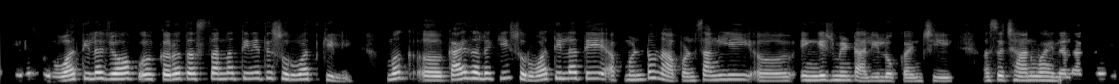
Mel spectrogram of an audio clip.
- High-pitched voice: Yes, high, 225 Hz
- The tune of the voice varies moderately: No, wide, 5.7 semitones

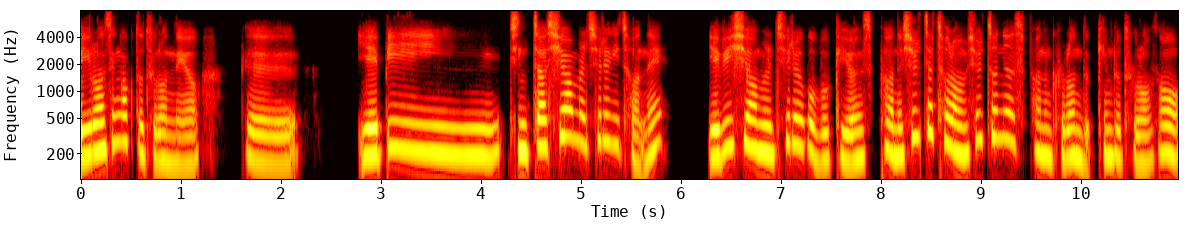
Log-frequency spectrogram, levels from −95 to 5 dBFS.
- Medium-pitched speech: No, high, 205 Hz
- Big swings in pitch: No, average, 4.7 semitones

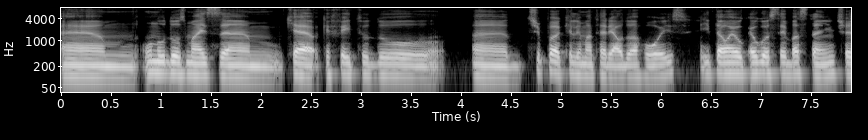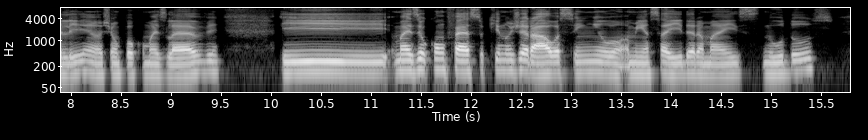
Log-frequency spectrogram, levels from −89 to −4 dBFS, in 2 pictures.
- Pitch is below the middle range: Yes, low, 120 Hz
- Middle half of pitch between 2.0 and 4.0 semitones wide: Yes, narrow, 2.4 semitones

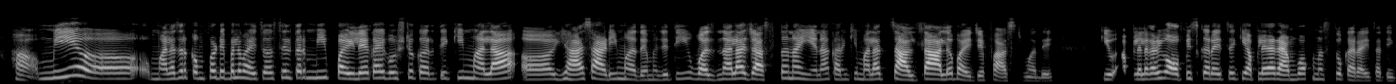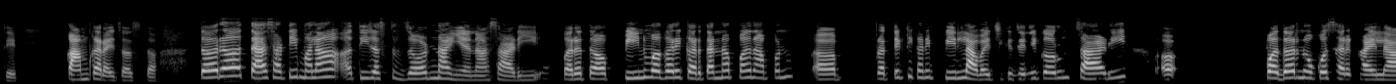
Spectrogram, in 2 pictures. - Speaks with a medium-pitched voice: No, very high, 260 Hz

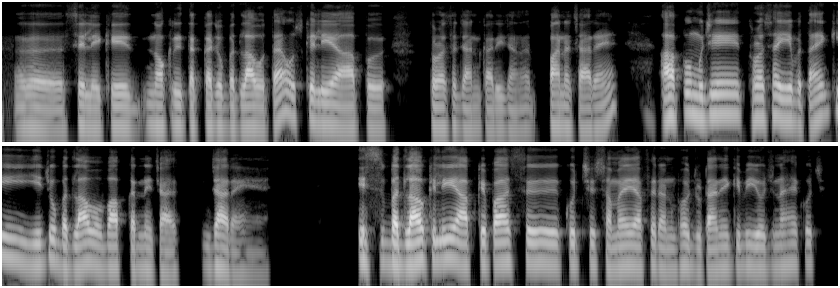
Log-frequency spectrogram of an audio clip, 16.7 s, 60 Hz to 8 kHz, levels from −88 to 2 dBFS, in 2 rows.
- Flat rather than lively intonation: No, average, 4.2 semitones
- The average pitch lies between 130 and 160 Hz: No, low, 115 Hz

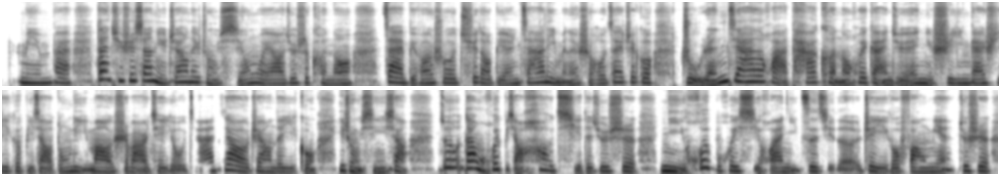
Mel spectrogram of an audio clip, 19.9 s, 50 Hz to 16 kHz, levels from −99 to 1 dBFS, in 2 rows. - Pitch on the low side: No, high, 195 Hz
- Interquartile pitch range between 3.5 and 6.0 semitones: Yes, average, 4.6 semitones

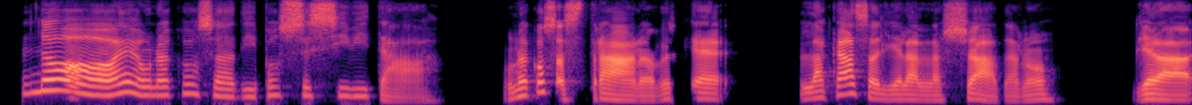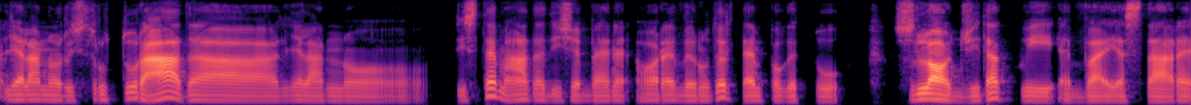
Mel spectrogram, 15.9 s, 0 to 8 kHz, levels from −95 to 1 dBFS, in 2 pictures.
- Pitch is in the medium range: No, low, 100 Hz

